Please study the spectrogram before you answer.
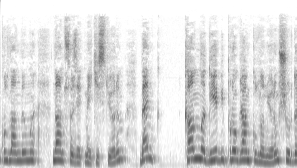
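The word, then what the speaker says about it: Canva: söz etmek istiyorum ben kanva diye bir program kullanıyorum şurada gördüğünüz gibi okla gösterdiğim yerdeki yazılışı canv okunuşu canadır arkadaşlar ve şimdi küçük resmimizi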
